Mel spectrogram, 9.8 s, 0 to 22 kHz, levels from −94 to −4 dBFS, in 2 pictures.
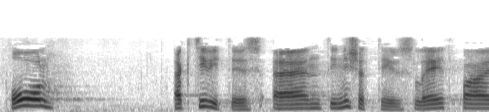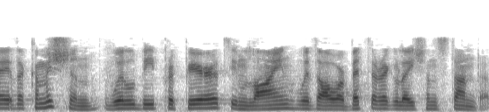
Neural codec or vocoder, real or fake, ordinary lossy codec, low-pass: none; real; none; 5.4 kHz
